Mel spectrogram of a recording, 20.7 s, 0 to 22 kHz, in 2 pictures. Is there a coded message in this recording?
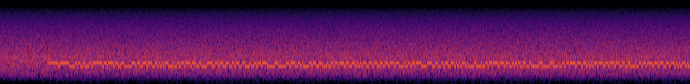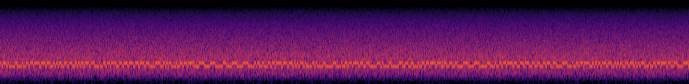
Yes: RTTY (45.45 baud, 170 Hz shift) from 0.7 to 20.7 s, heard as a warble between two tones, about 940 Hz centre, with radio static and a narrow filter. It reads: 25276 79082 55732 26001 98263 14855 16118 10663 14041 01194 99599 16335 25358 78995 27829 41406 …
